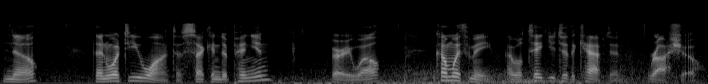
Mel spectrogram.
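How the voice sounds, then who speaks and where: A man voicing a wary, formal pirate in a fantasy game, measured and stern. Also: mid-range voice, expressive, creaky, pushed and bright, lo-fi sound, a little hiss or hum. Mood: stern, guarded.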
